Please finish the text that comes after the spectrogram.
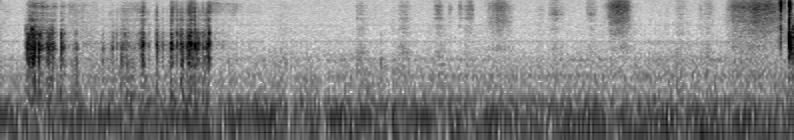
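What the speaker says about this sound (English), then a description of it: "I should probably not sketch too hard" A pencil sketching on paper, heard as faint, close scratchy strokes. Quicker scribbles come at the start, then lighter intermittent marks follow in a quiet room.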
